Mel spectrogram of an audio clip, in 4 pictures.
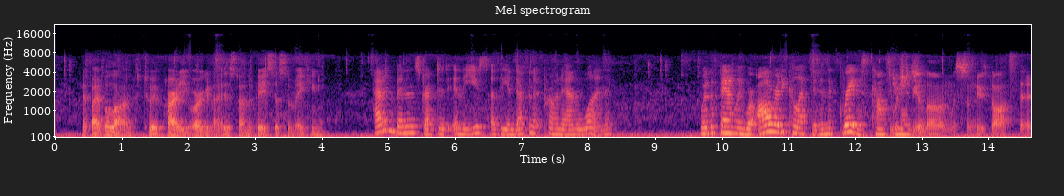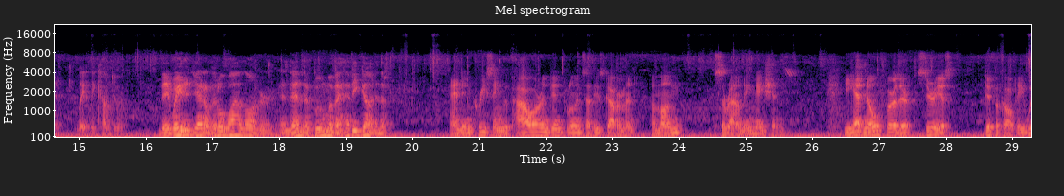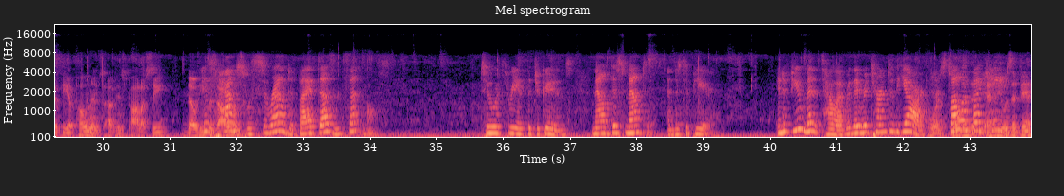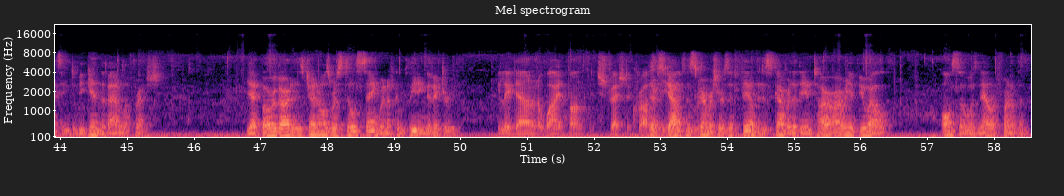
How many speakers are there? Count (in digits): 6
